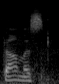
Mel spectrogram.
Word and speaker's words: Thomas: to make it English siiz but they still pronounce it like Latin so it's Thomas uh I did not know that I I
